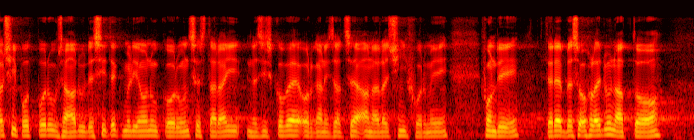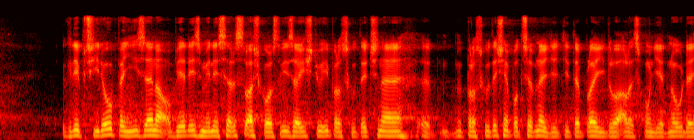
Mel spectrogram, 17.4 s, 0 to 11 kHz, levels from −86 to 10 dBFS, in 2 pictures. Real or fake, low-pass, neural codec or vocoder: real; 7.2 kHz; none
